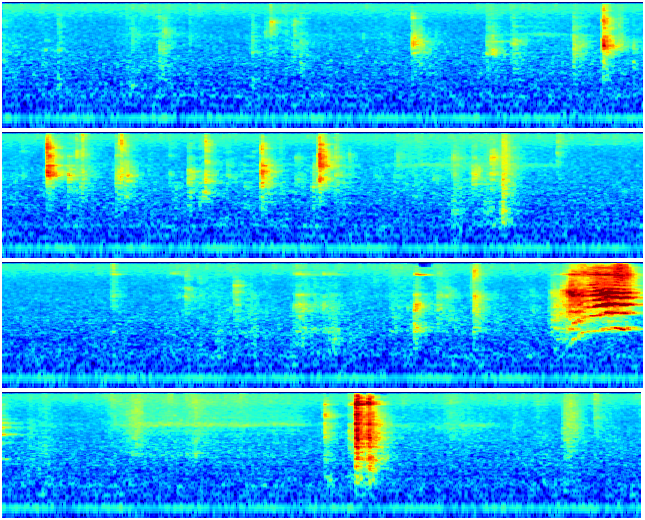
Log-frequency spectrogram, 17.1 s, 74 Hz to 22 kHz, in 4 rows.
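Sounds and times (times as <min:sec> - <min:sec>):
steady low hum: 0:00.0 - 0:12.2.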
